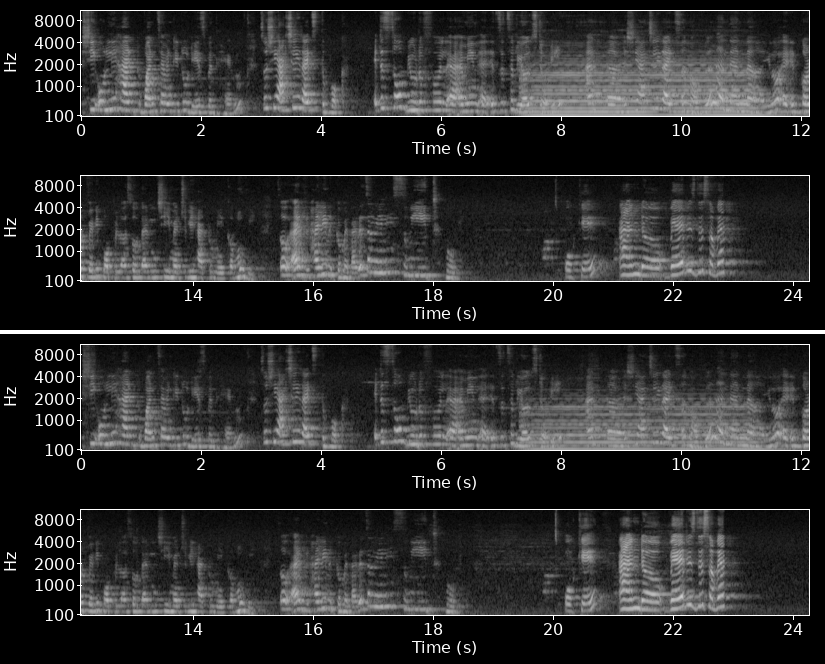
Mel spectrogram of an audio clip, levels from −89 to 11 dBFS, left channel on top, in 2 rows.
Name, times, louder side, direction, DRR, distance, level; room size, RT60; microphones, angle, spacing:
voice 1, 0.0-2.7 3.0-4.4 4.9-8.1 8.4-15.1 15.4-18.5 19.8-20.0, left 3 dB, 30° left, 0.7 m, -26 dB
Bowed string instrument, 7.3-12.7, left 5 dB, 70° left, 0.7 m, -27 dB
voice 2, 20.2-20.7 21.1-22.9, right 5 dB, 65° right, 0.8 m, -21 dB
24.5 x 16.5 x 9.4 m
head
